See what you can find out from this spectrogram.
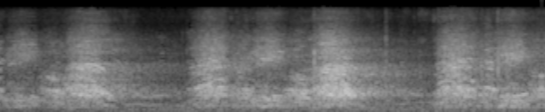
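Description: protesters chanting

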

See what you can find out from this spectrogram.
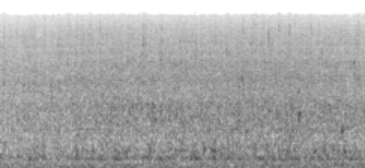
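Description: flowing river water

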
